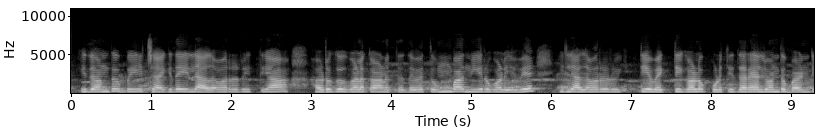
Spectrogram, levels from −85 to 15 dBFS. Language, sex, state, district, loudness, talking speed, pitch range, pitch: Kannada, female, Karnataka, Dharwad, -14 LUFS, 115 wpm, 255-275 Hz, 265 Hz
